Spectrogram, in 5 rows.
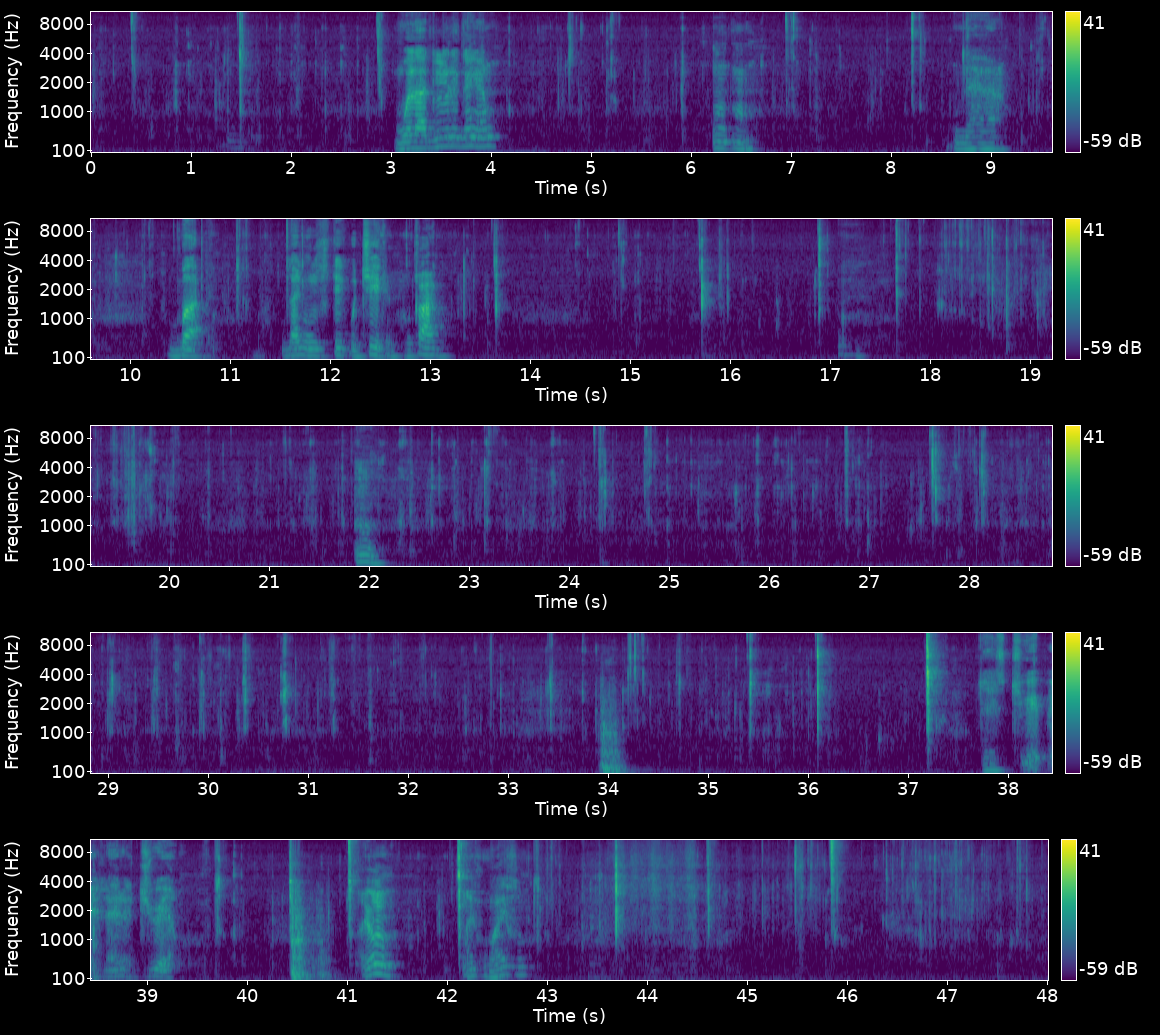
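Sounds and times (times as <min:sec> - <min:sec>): chewing crispy fried chicken: 0:00.0 - 0:40.4, 0:41.0 - 0:48.0
wet mouth clicks and smacks: 0:37.2 - 0:37.4.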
